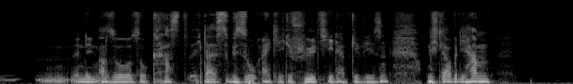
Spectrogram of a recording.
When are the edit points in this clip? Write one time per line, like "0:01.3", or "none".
0:01.0
0:02.0
0:02.8
0:03.5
